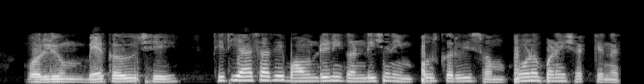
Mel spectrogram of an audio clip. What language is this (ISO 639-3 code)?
guj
